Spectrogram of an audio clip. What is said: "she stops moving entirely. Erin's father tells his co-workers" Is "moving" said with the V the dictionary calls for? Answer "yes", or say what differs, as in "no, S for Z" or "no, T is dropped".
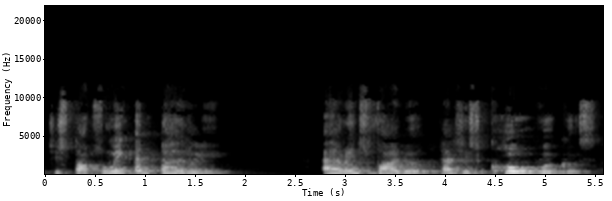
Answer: no, V is dropped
